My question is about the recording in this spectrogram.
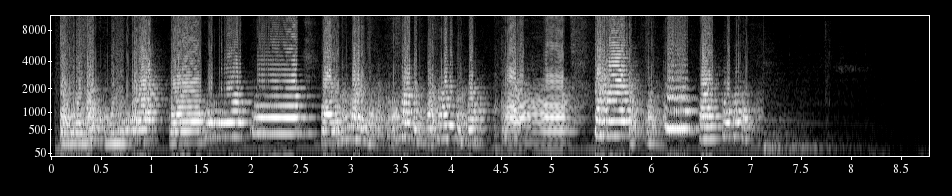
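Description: A trombone plays a loud jazz passage of quick and held notes, stopping about seven seconds in. The passage runs into a little trouble.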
